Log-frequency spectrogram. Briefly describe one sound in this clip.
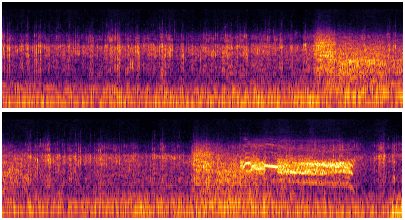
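A fire roars and crackles loudly.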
